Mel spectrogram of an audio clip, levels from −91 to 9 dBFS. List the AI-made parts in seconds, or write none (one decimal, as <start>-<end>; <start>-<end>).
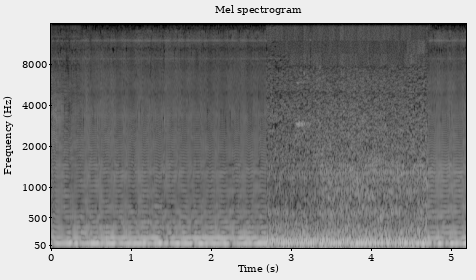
0.0-2.7; 4.7-5.2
